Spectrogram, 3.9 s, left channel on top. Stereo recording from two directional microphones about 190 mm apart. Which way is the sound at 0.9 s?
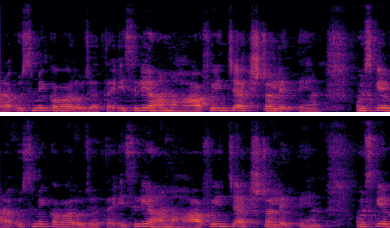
45° left (ahead or behind).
